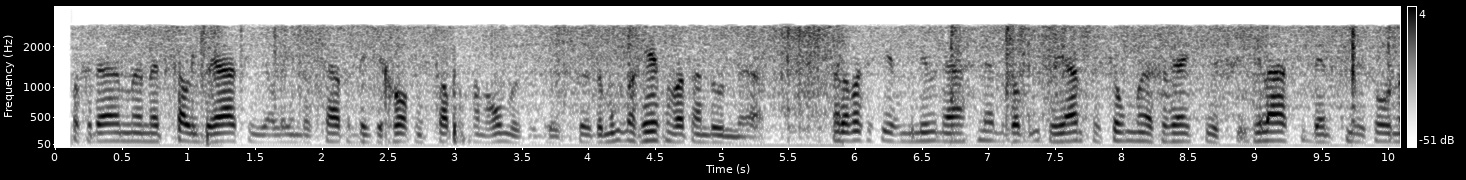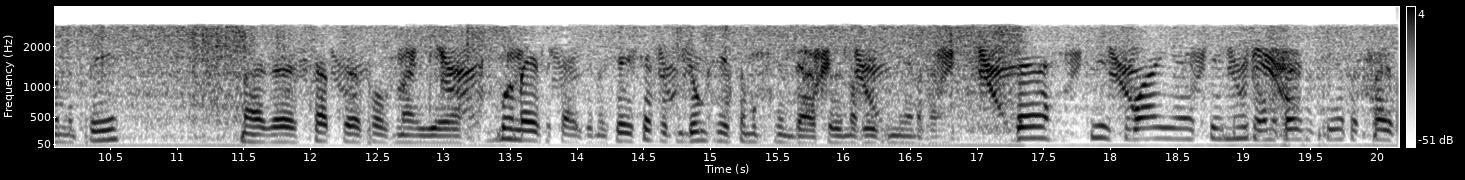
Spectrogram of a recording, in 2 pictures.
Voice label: qso, hamradio, ubitx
